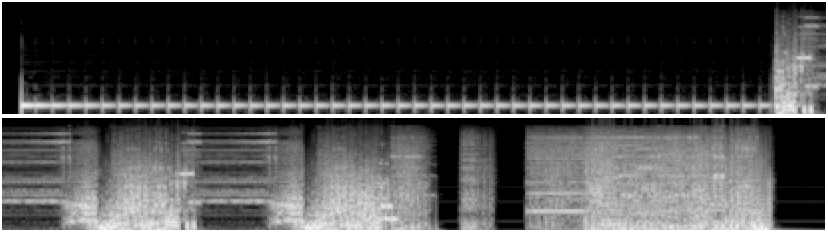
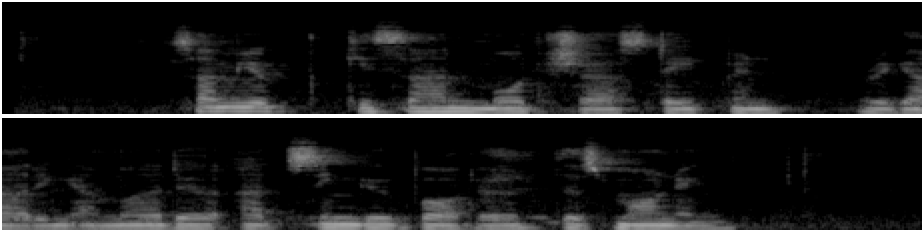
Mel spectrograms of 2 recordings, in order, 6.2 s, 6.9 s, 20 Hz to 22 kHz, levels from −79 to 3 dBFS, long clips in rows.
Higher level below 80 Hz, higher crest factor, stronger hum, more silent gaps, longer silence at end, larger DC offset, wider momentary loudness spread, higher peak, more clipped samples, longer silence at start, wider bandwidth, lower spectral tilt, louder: first, -22 dBFS vs -66 dBFS; second, 10 dB vs 18 dB; neither; neither; second, 0.15 s vs 0.7 s; neither; first, 13 LU vs 9 LU; first, 0 dBFS vs -16 dBFS; first, 2% vs under 0.1%; second, 0.05 s vs 0.65 s; first, 17 kHz vs 11 kHz; about the same, -5 dB/octave vs -5 dB/octave; first, -10 LUFS vs -35 LUFS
